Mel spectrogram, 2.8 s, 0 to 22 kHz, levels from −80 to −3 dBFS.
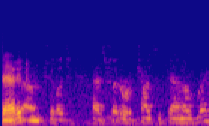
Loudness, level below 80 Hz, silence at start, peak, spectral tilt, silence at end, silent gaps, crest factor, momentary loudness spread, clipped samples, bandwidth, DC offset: -28 LUFS; -62 dBFS; 0.05 s; -6 dBFS; -9.5 dB/octave; 0 s; none; 20 dB; 17 LU; under 0.1%; 4.9 kHz; under 0.1%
